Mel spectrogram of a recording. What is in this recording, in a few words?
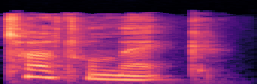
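"turtleneck", British English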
